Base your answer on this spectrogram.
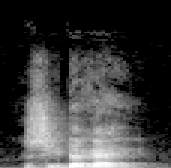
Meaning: a refinery that operates by boiling its resources
- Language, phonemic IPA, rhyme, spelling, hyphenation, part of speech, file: Dutch, /ˌzi.dəˈrɛi̯/, -ɛi̯, ziederij, zie‧de‧rij, noun, Nl-ziederij.ogg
